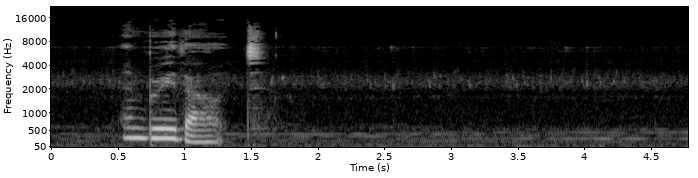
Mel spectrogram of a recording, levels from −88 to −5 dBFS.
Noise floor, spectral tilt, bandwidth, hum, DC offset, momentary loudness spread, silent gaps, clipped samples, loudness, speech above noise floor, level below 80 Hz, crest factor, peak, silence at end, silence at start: -59 dBFS; -3 dB/octave; 15 kHz; none; under 0.1%; 11 LU; none; under 0.1%; -28 LUFS; 30 dB; -66 dBFS; 26 dB; -8 dBFS; 3.2 s; 0.55 s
